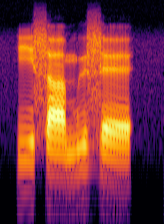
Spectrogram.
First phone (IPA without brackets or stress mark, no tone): i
